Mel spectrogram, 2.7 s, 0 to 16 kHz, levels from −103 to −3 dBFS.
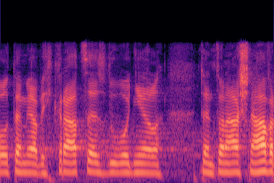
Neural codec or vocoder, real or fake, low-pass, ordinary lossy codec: none; real; 7.2 kHz; Opus, 64 kbps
